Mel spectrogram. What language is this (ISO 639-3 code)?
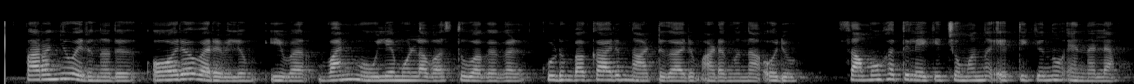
mal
